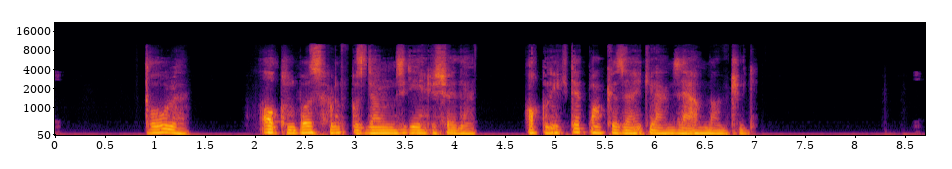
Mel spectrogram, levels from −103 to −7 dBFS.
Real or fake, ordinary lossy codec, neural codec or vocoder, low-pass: fake; AAC, 32 kbps; codec, 24 kHz, 0.9 kbps, WavTokenizer, medium music audio release; 9.9 kHz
